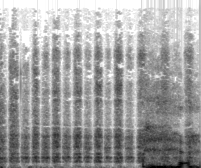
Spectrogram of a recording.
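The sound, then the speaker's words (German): A person mimics a panting dog with a quick, steady run of about a dozen breathy huffs, then breaks into a louder, rougher voiced sound. “Und nicht wie so ein Hund die ganze Zeit so”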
